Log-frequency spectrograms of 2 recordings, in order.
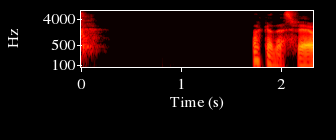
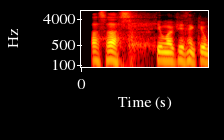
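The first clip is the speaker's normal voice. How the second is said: ordinary talk, nothing marked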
